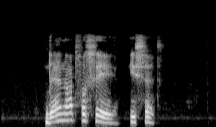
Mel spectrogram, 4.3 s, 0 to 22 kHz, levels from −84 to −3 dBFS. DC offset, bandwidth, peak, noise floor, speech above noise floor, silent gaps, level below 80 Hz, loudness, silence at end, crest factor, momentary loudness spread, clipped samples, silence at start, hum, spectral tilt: under 0.1%; 7.6 kHz; -2 dBFS; -67 dBFS; 52 dB; none; -60 dBFS; -16 LUFS; 1.15 s; 16 dB; 7 LU; under 0.1%; 0.9 s; none; -4 dB/octave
